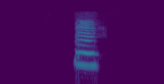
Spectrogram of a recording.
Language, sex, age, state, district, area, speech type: Santali, female, 45-60, Jharkhand, Pakur, rural, conversation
